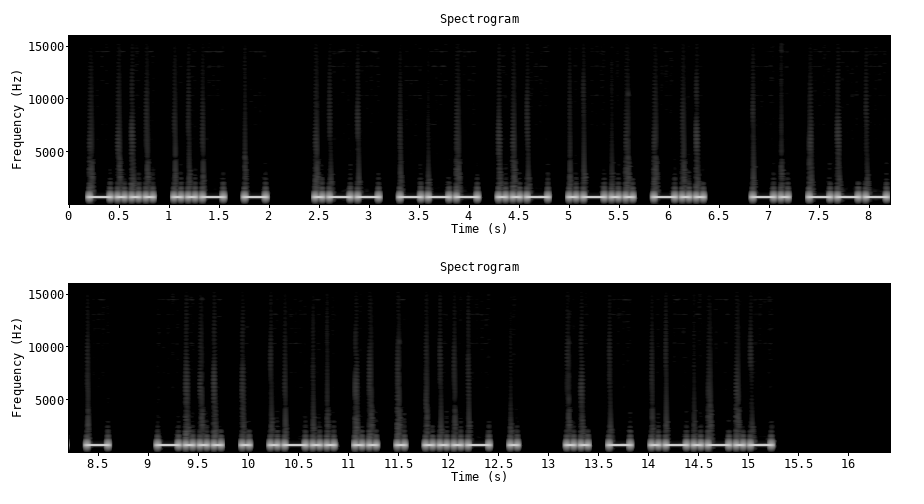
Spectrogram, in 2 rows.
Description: Morse code, heard as a keyed tone, about 17 wpm, 700 Hz. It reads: BUT WOULD NOT BELIEVE IT.
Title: Sentences from Top 1000 Words - Review Part 6 - 17wpm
